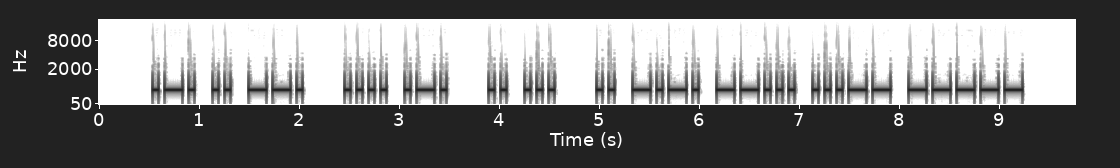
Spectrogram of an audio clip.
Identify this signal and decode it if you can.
Morse code, heard as a keyed tone, about 19 wpm, 700 Hz. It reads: RIG HR IS IC730
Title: Common QSO Phrases 20wpm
